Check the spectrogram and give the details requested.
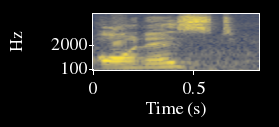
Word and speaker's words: honest: So as you can see it is notice that these words over honest began with the voel sound and the initial consonant h is not pronounced.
